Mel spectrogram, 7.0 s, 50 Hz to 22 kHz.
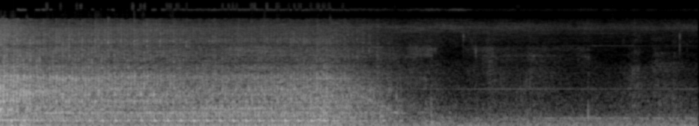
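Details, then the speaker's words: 2013 Vauxhall Insignia 2.0 CDTI diesel (A20DT) after timing belt and water pump replacement: it catches, revs briefly, then settles to an even idle with no knocks, rattles or belt squeal; auxiliary belt runs true, normal. "So that's struck up nicely there, everything sounds spot on."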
